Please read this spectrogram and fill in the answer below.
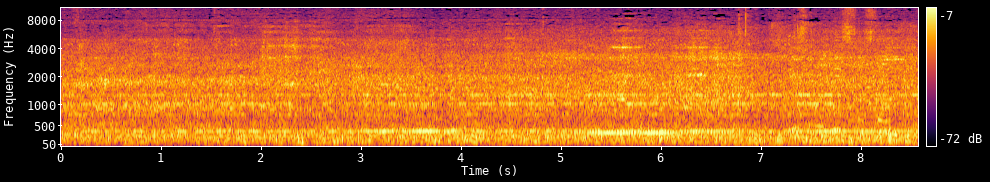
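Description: Norfolk Southern diesel freight train running by, a steady rumble of locomotive engines and rolling wheels with a few steady humming tones over it.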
